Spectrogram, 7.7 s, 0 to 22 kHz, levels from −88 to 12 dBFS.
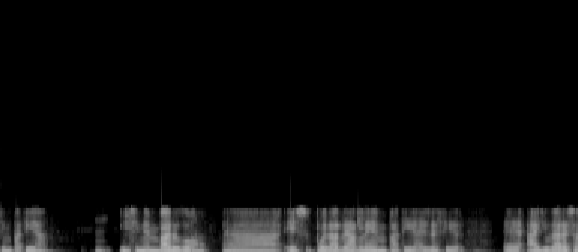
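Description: From start to finish the speech carries plainly audible iLBC codec damage. Everything above 4 kHz is gone, so it sounds narrowband and boxed-in, and there's a rough, slightly synthetic edge because each frame's excitation is coded on its own rather than built from the frame before. The 20 ms framing and overall character fit iLBC's 15.2 kbps mode.

From about 1.66 to 1.75 s there's a burst of lost iLBC frames, roughly 60 ms of missing audio, which fits three lost 20 ms frames. The decoder covers the hole by repeating the last pitch cycle blended with noise, so you hear a short held, faintly buzzy vowel sound in place of the real speech. Since iLBC frames stand alone, the speech snaps back cleanly right after the gap.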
